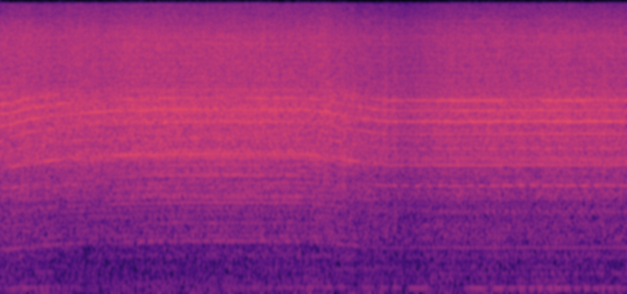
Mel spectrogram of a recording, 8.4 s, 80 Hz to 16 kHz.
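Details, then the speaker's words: Jeep warmed up at idle after belt removed, pulley cleaned and belt refitted, fixing a high-pitched squeal above 2000–3000 rpm (owner first suspected AC compressor bearing); smooth steady hum, no squeal; normal idle after fix. "Okay, seems like the squeal's gone. I didn't hear anything."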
